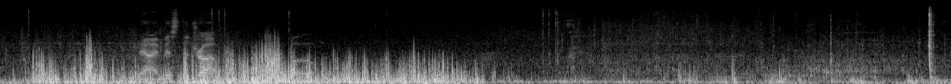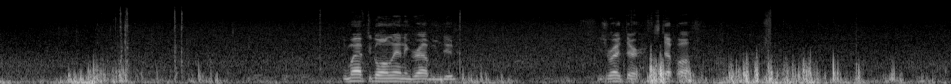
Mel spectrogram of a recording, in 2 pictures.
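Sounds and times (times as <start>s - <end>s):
water churning from boat propeller: 0.0s - 19.0s
wind buffeting microphone: 0.0s - 19.0s.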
